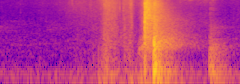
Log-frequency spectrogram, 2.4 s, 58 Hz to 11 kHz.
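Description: A golfer's 7-iron swung through a golf ball: a short whoosh, then one sharp, loud strike about one and a half seconds in with a brief ring after it. The golfer calls it a slight mishit.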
